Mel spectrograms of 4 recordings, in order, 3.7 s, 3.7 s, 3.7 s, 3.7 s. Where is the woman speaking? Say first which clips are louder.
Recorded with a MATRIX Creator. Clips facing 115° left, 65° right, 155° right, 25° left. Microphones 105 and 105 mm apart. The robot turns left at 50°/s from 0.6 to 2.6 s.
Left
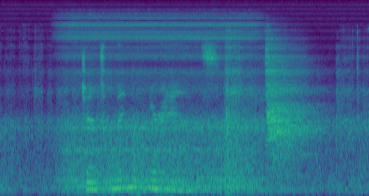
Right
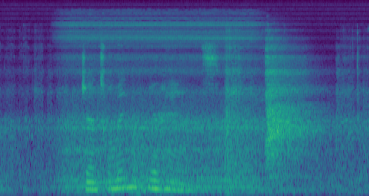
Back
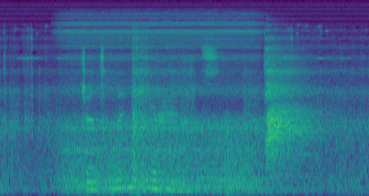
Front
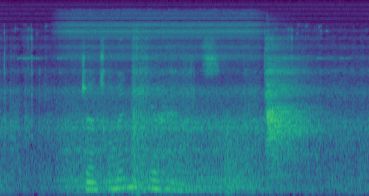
Right 1 dB, front 2 dB; 20° right, 0.8 m; by 2.2 s 90° right, 0.8 m.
